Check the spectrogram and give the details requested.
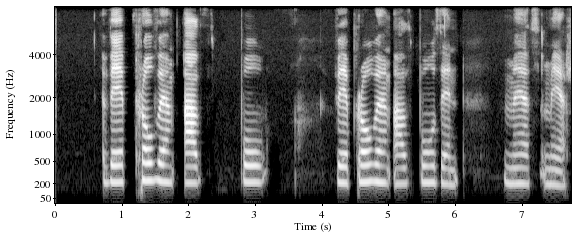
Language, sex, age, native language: Icelandic, female, 14, Icelandic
